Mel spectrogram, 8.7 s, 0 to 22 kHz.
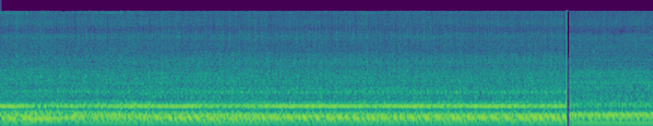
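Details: Turbo Hyundai Tiburon, freshly reassembled with a Beta head that sounds much quieter than the Beta 1. Smooth, even idle with a steady low hum and no knocks or misses; any smoke would probably be from the turbo. Running healthy.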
